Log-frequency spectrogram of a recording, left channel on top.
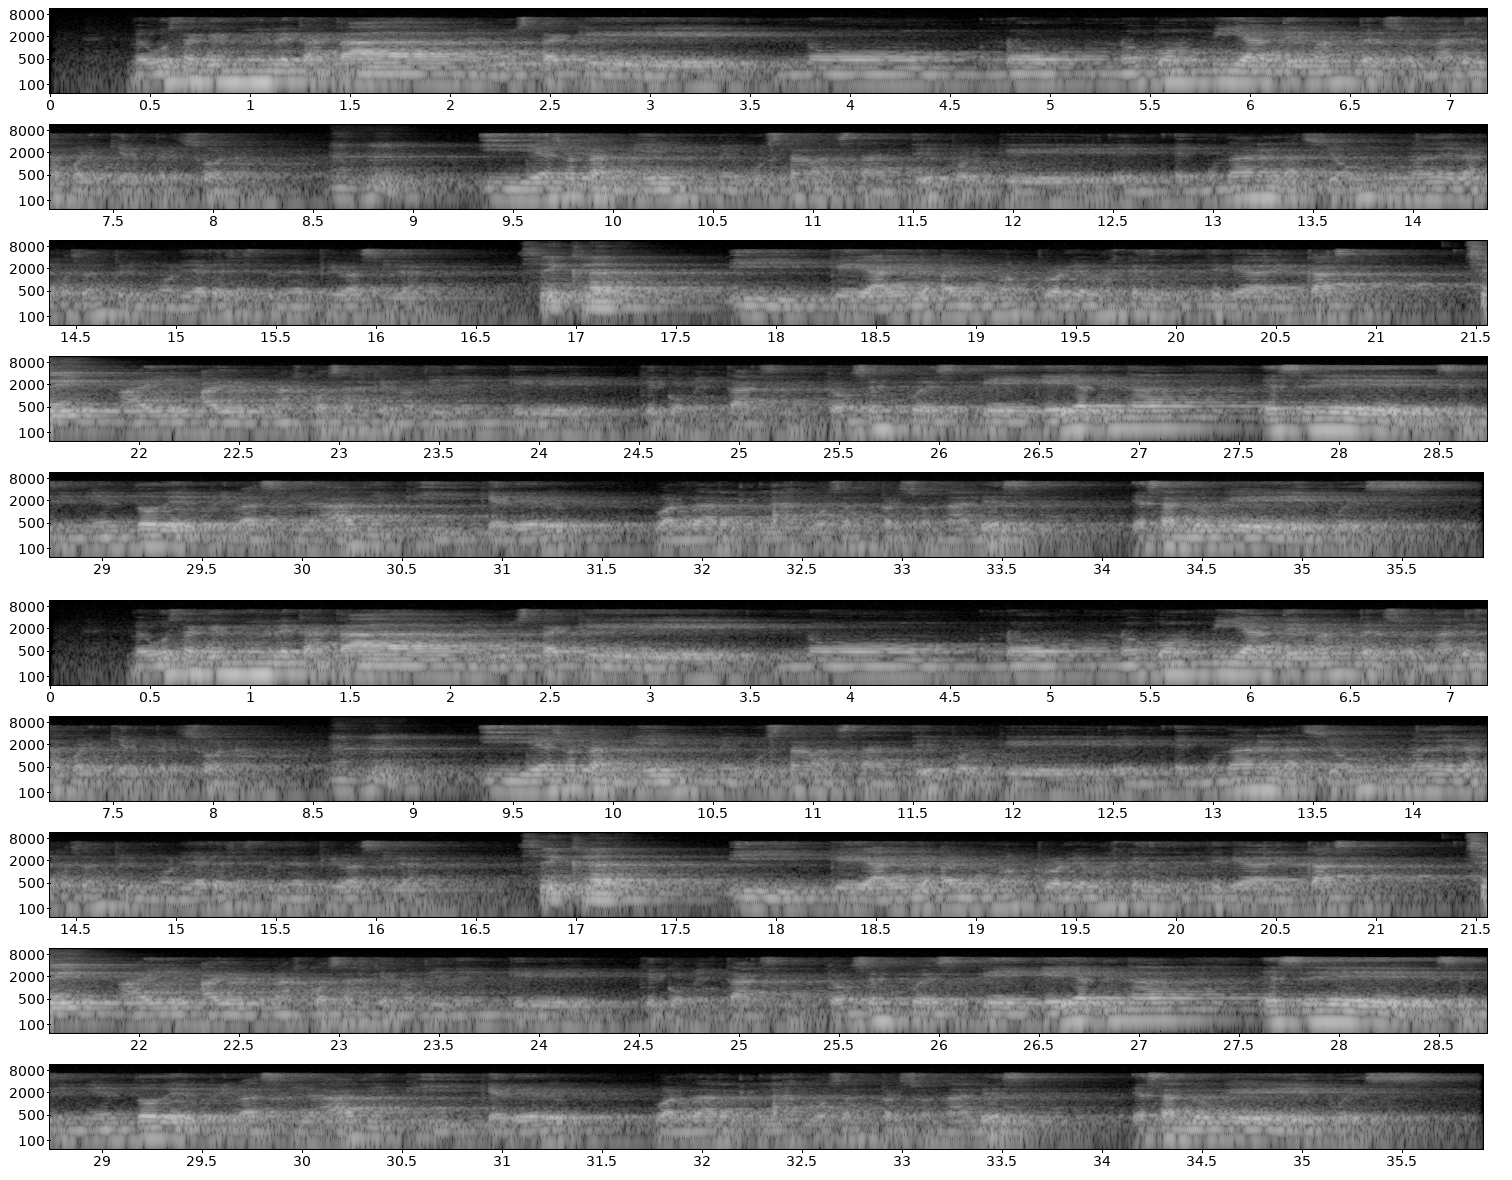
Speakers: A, on the left; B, on the right.
A: Me gusta que es muy recatada, me gusta que no, no, no confía temas personales a cualquier persona.
B: Mhm.
A: Y eso también me gusta bastante porque en, en una relación una de las cosas primordiales es tener privacidad
B: Sí, claro,
A: y que hay algunos problemas que se tienen que quedar en casa
B: sí,
A: hay, hay algunas cosas que no tienen que, que comentarse. Entonces, pues que, que ella tenga ese sentimiento de privacidad y, y querer guardar las cosas personales es algo que pues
